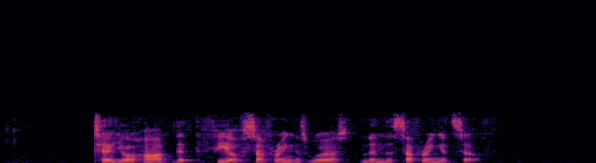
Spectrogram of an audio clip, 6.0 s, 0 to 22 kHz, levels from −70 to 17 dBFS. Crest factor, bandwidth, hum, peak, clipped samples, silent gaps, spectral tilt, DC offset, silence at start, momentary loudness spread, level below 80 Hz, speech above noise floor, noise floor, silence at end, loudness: 20 dB; 7.2 kHz; none; -4 dBFS; under 0.1%; none; -2.5 dB/octave; under 0.1%; 0.95 s; 9 LU; -70 dBFS; 42 dB; -65 dBFS; 1.15 s; -23 LUFS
